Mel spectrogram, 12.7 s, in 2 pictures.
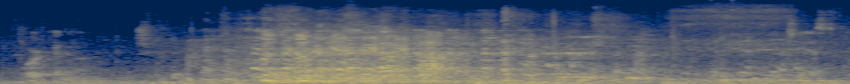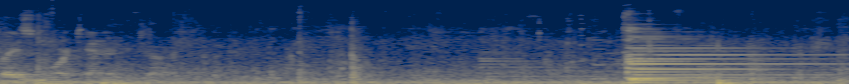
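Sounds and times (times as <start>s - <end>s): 
laughter: 1.0s - 6.6s
mandolin solo: 10.9s - 12.7s.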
